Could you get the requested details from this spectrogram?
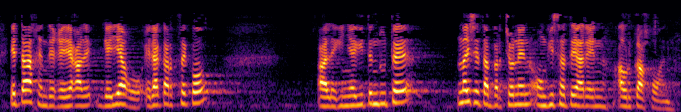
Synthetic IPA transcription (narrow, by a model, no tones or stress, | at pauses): e̞t̪aʝe̞nd̪e̞ɣe̞jaɣ̞o̞ʔe̞ɾakaɾt͡se̞ko̞ | ale̞ɣiɲaeɣ̞it̪e̞nd̪ut̪e̞ | najse̞t̪ape̞ɾt͡ʃo̞ne̞no̞ŋɡisat̪e̞aɾe̞na̰wɾkaʝo̞an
